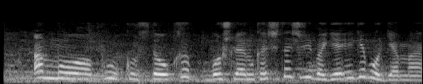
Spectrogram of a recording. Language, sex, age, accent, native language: Uzbek, female, 18-24, Toshkent shahri, Uzbek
